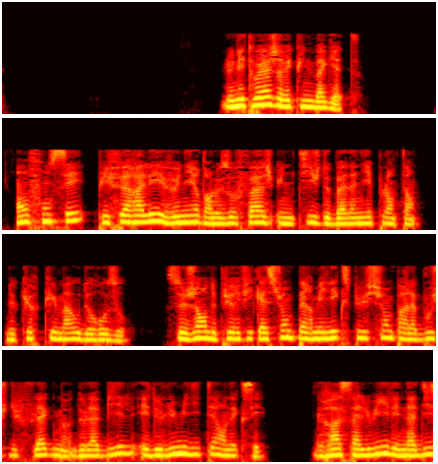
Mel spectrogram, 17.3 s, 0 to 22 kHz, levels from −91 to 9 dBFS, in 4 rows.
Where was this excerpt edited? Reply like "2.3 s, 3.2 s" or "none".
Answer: 10.3 s, 16.1 s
